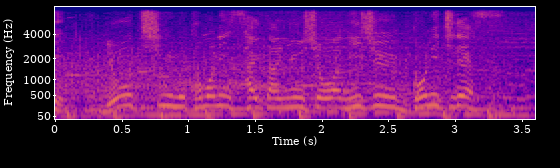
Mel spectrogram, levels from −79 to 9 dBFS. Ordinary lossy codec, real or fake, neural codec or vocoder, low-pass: none; real; none; 7.2 kHz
